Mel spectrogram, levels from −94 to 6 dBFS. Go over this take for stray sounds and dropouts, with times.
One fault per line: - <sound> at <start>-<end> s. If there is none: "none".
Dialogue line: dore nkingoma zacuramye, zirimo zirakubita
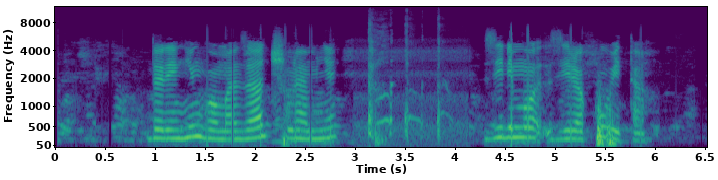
- cough at 3.1-4.0 s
